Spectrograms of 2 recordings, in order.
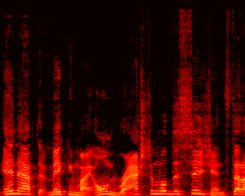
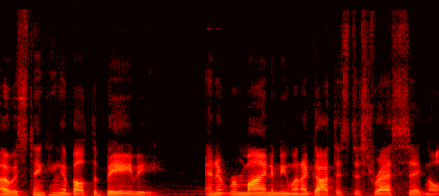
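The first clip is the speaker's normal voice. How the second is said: mock low, flat, sad, deflated monotone; 6 semitones lower than usual. Describing a game cutscene, imitating the female lead's sad monotone voice. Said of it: "All in this monotone, sad, not strong female lead role voice".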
